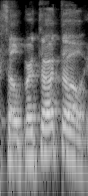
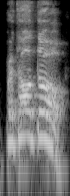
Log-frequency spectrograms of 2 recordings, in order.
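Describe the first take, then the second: First: Said in the usual way. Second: "Bertolto!" cried out high, with a final o added; imitated anguished cry of "Bertolto!"; Japanese-style name call. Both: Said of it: "how they say it in Japanese".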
